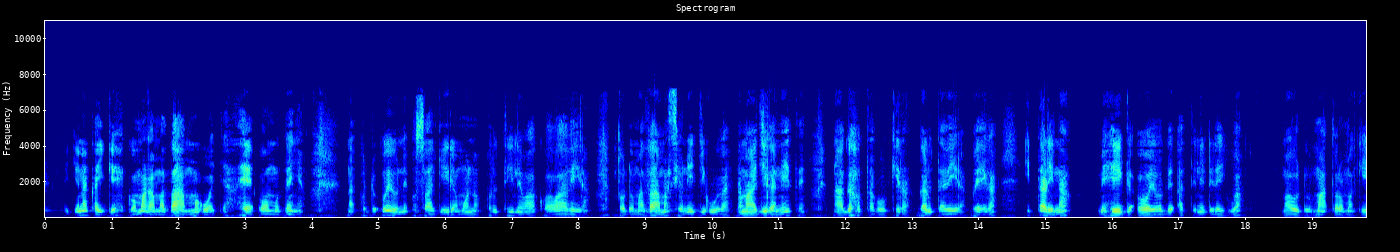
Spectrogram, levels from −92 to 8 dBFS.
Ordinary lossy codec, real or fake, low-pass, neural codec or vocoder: AAC, 32 kbps; real; 7.2 kHz; none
